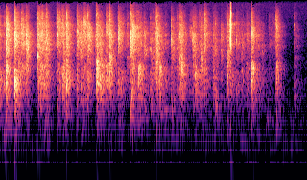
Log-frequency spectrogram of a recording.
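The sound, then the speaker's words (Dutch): An audience claps steadily, a dense wash of many hands with a few sharper individual claps standing out; no one speaks. “Applaus!”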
